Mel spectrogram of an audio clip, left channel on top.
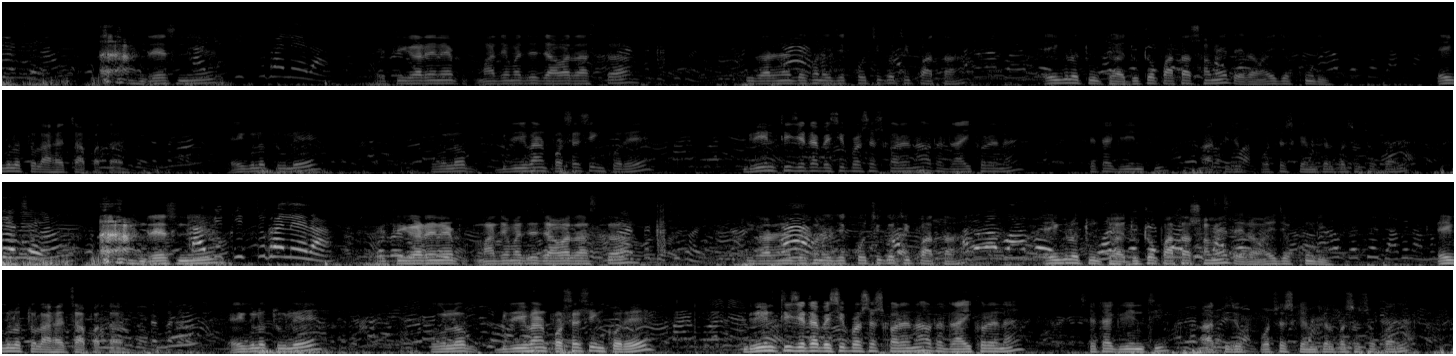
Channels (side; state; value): left; quieter; 16.0 dB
